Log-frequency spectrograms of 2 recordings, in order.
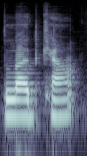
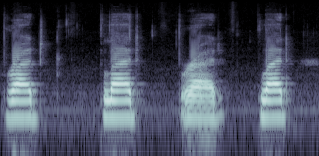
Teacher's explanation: make sure you get your l not brood count BR count make sure it's an L behind the teeth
